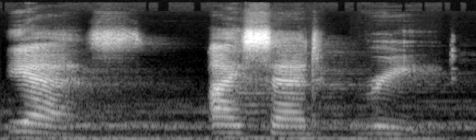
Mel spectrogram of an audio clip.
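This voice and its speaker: A woman voicing an ancient, weary eldritch deity in an intimate ASMR roleplay, speaking deliberately with pauses and breathy, whispery touches. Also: medium pitch, music in the background. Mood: intrigued, knowing. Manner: slow, deliberate, pausing, drifting into breathy whispers. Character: ancient eldritch deity, female, weary, frustrated, wistfully amused by mortals. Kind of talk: ASMR audio roleplay, intimate scripted monologue.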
